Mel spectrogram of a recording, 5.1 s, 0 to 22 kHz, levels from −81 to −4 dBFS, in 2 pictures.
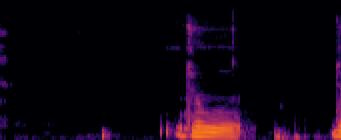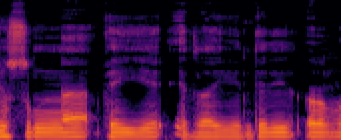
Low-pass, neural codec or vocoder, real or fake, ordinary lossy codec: none; none; real; none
